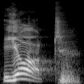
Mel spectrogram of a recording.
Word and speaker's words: yacht: इसे हम, या एक तरह का बोट होता है, इसे हम पढ़ेंगे यॉट, YACHT, इसे हम यॉट पढ़ते हैं।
